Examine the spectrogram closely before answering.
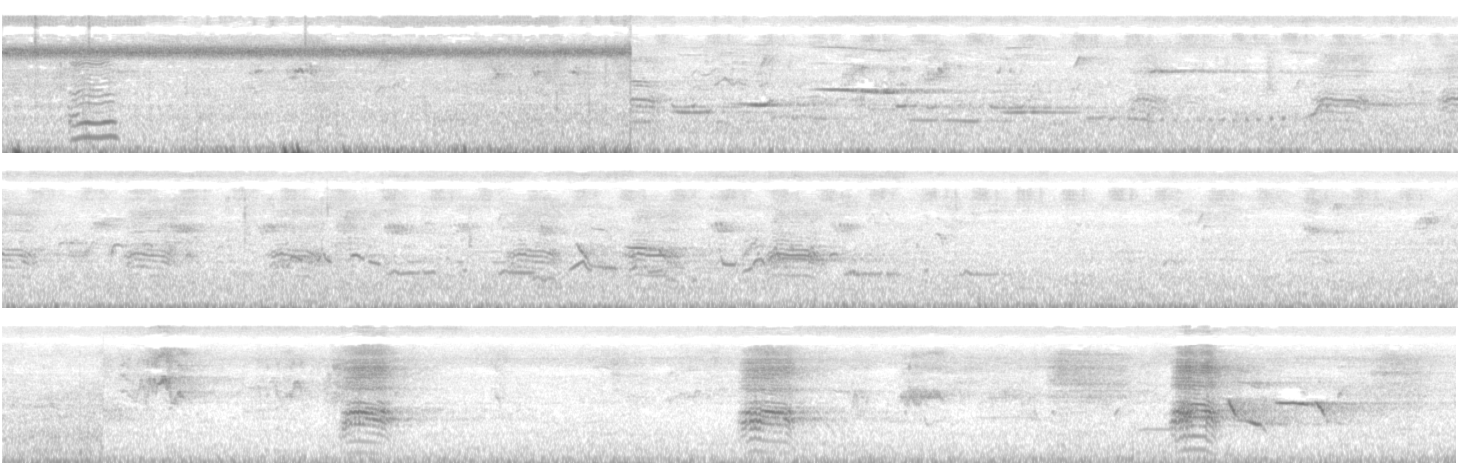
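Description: Birds calling in the trees: a run of short chirps and warbles, then from about two-thirds in, a few louder calls repeated every couple of seconds. Over the first few seconds a steady high insect buzz and a low rumble run under them, and both cut off suddenly.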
